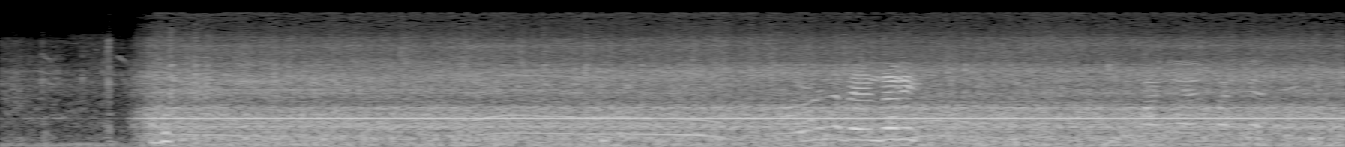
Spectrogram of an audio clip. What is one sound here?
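Water gushes from a pipe and splashes into a flowing channel.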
